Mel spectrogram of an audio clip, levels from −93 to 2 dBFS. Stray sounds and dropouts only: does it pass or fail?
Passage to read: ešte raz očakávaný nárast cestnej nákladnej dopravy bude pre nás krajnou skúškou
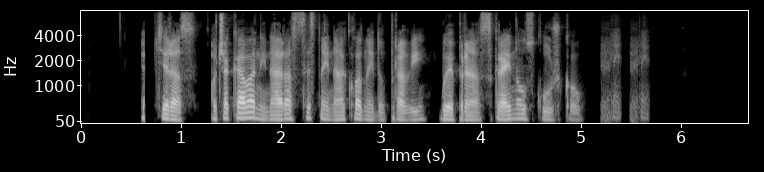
fail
